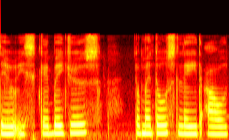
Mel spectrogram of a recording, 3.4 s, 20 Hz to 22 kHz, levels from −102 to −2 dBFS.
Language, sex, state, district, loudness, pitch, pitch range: English, female, Nagaland, Kohima, -13 LUFS, 220 Hz, 215-230 Hz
